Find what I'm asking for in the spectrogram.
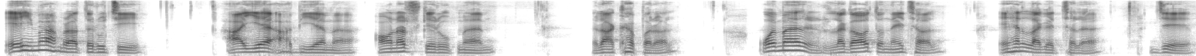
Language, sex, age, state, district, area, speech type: Maithili, male, 45-60, Bihar, Saharsa, rural, spontaneous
